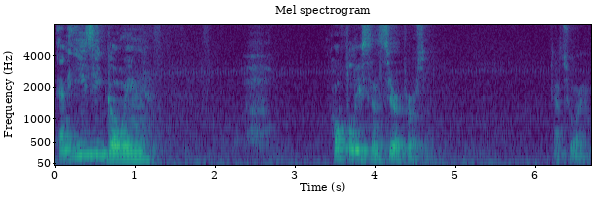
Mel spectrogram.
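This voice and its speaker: A man's voice: a little high, very animated, takes it slowly, a little mellow. Easygoing man in his sixties, distant roomy sound. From United States. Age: 60s. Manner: easygoing, rambling, with chuckles. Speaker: interviewee, community theater director. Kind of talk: casual interview talk. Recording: roomy echo, distant mic, faint hiss.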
